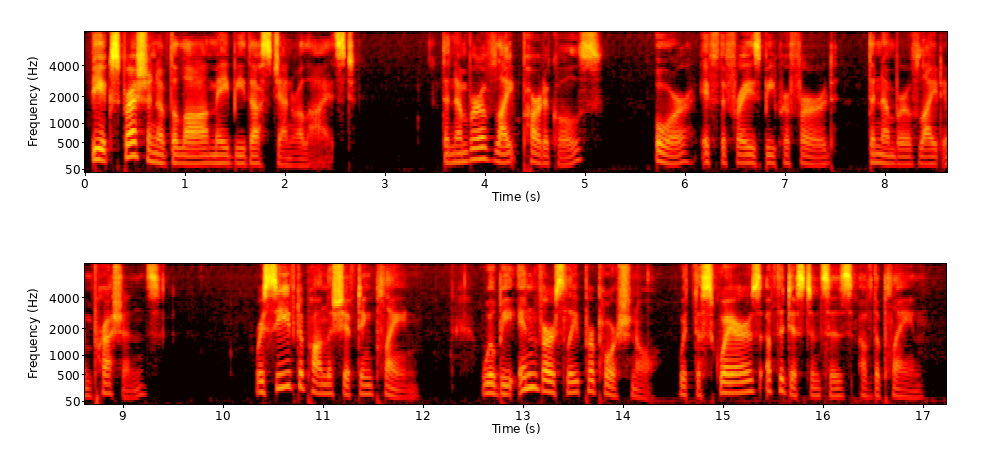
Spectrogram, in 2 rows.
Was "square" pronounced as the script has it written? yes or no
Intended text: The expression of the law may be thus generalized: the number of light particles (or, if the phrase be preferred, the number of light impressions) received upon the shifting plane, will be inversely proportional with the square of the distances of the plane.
no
